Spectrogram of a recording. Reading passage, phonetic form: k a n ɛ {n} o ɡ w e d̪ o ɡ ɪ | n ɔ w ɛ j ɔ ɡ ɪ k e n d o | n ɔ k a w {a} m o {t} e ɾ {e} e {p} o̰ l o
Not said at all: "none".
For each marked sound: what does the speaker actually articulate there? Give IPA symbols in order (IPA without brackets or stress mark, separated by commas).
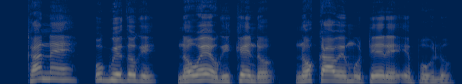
none, ɛ, t, e, p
